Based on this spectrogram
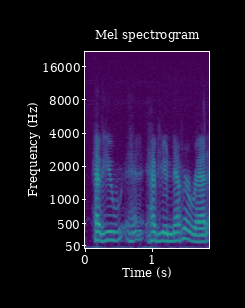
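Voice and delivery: ordinary delivery

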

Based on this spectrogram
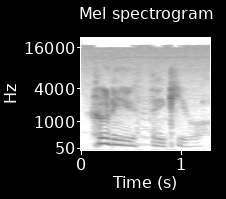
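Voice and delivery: hissed mock taunt, breathy and low; jeering whisper. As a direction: sneer it under your breath. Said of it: "they jeered at us".

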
